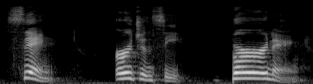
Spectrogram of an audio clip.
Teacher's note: She goes higher in pitch, but she also adds this emphasis, right? More volume, more intensity in her voice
